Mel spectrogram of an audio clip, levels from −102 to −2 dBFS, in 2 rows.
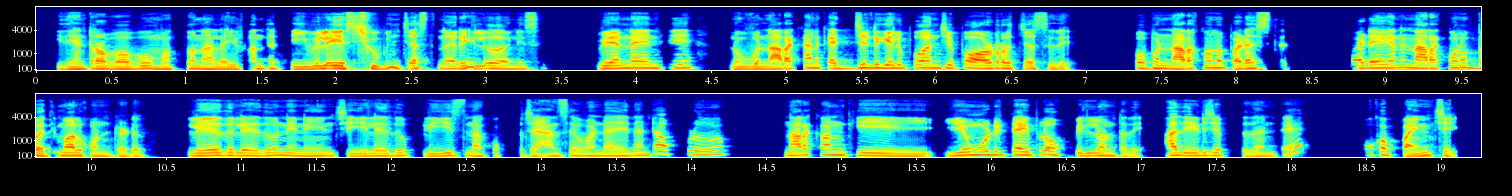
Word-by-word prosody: ఇదేంట్రా 135 +4 +2
బాబు 135 +3 +2
మొత్తం 120 +5 -3
నా - - +3
లైఫంతా 140 +5 -3
టీవీ‌లో 140 +6 +5
ఏసి 155 - 0
చూపించేస్తున్నారీళ్ళు 155 -2 0
అనేసి. 130 +2 -6 0.4
ఇవన్నేంటి 185 +3 +3 0.4
నువ్వు 135 +1 -1
నరకానికి 180 +4 +3
అర్జెంట్‌గా 185 +6 +2
ఎళ్ళిపో 185 +2 -2
అని 185 - -2
చెప్పి 180 +2 -2
ఆర్డర్ 160 +1 +5
వచ్చేస్తది. 160 - -5 0.4
పాపం 165 +1 0
నరకంలో 195 +9 +3
పడేస్తది, 155 +3 0 0.4
పడేయగానే 190 +5 +2
నరకంలో 165 +6 +2
బతిమాలుకుంటాడు. 140 -6 0 0.4
"లేదు 160 +2 +3
లేదు 150 +1 -1
నేనేం 145 -2 -2
చేయలేదు 140 +3 -3
ప్లీజ్ 140 +3 -4
నాకొక్క 130 -3 -9
చాన్సివ్వండనేది" 145 +3 -3
అంటే 185 - -5
అప్పుడు 225 -4 -8 0.6
నరకానికి 180 -1 -1 0.6
యముడి 200 +4 +1
టైప్‌లో 185 -2 +3
ఒక - - -18
పిల్లుంటది. 145 -6 -3 0.2
అది 165 - +1
ఏటి 155 0 -1
చెప్తదంటే, 120 - -7 0.5
"ఒక 180 - -9 0.2
పని 125 +6 +3
చేయి. 130 - -4
155 Hz, 135 wpm, -25 LUFS, 140-180 Hz, 0.6 s, టీవీ‌లో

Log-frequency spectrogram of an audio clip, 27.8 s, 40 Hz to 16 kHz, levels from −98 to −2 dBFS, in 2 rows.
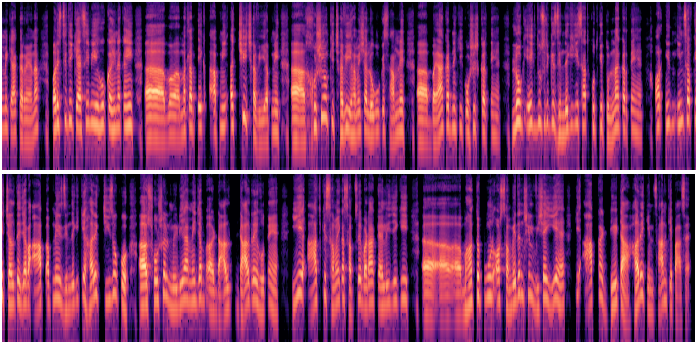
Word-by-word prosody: में 180 0 -7
क्या 155 -2 0
कर 155 - -2
रहे 125 0 -3
हैं 120 - -5
ना, 175 - 0 0.3
परिस्थिति 215 +6 +3
कैसे 185 +3 +2
भी 215 -1 -2
हो, 200 0 +1
कहीं 175 -1 +2
न 185 - -1
कहीं 195 +1 +3
अ, 130 - -1 0.4
ब 140 -2 +3
मतलब 180 +2 +1
एक 190 - 0 0.2
अपनी 185 +4 -1
अच्छी 200 +8 +2
छवि, 115 - -3
अपनी 160 +6 -2 0.3
अ, 125 -2 +7
खुशियों 270 +8 -1
की 220 - -8
छवि 155 +3 -1
हमेशा 160 +3 -1
लोगों 150 +2 -2
के 170 - -7
सामने 150 +1 -3
अ, 125 -5 +2
बयान 120 +8 +4
करने 185 -2 -2
की 185 +1 -13
कोशिश 165 +1 -5
करते 155 -1 -2
हैं, 140 -3 -13 0.3
लोग 225 +3 +4
एक-दूसरे 215 +2 -2
की 215 +2 -6
ज़िंदगी 170 +3 -3
के 210 0 -6
साथ 195 0 +1
खुद 185 -1 -6
की 190 - -4
तुलना 140 +5 -2
करते 180 -1 -3
हैं 150 -4 -9 0.3
और 195 +2 +2
इन 210 0 -7
इन 215 +3 -4
सब 235 0 +2
के 230 - -2
चलते 160 -2 0
जब 165 +1 +3
आप - - +2
अपनी 185 +3 -2
ज़िन्दगी 150 +4 -8
के 200 - +2
हर - - +2
एक 220 - -1
चीज़ों 180 +6 -4
को - - +2 0.3
अ, 150 +1 +12
सोशल 180 +7 -1
मीडिया 170 +7 0
में 175 +1 -6
जब 195 -1 -2
अ, - - +4
डाल 125 +2 0 0.2
डाल - - +5
रहे 185 -1 +1
होते 140 +3 -6
हैं, 125 -6 -4 0.3
ये 220 +8 +1
आज 175 +1 -2
के 210 - -5
समय 165 -1 -1
का, 190 - -2
सबसे 190 +1 -3
बड़ा 165 +1 +3
कह 155 -4 -3
लीजिए 160 +4 -7
कि 185 +1 -7 0.3
अ - - +3
अ 110 -1 +2
अ, - - 0
महत्वपूर्ण 200 +7 -1
और 180 +1 +1
संवेदनशील 180 - -2
विषय 140 +7 -1 0.2
ये 195 - +3
है 150 - -2 0.2
कि - - -11
आपका - - -1
डेटा, 150 +7 +1
हर - - +6
एक 220 - -1
इंसान 135 +6 -3
के 150 - -5
पास 100 -6 -5
है। - - -10
175 Hz, 220 wpm, -22 LUFS, 150-195 Hz, 0.4 s, अ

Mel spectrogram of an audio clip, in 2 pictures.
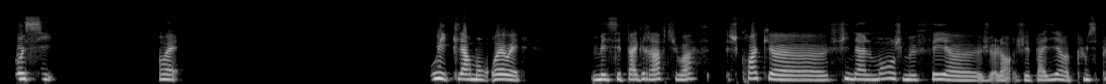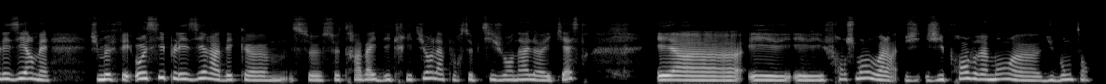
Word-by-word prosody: Aussi. 255 -2 +1 1.0
Ouais. 235 -1 +1 2.5
Oui, 270 -1 +6
clairement, 230 -5 +3
ouais, 235 0 +6
ouais. 210 -4 +3 0.7
Mais 225 +1 +5
c'est 225 +2 -3
pas 235 -1 +1
grave, 245 +1 0
tu 230 - -7
vois? 235 +4 -1
Ce - - -23 0.2
je - - -3
crois 270 +1 +1
que 210 -5 0
finalement 235 +3 0
je 230 - -5
me 215 0 +2
fais, 235 +1 0
heu, 190 - -2
je - - -6
alors 95 0 -3
je 190 - -14
vais 200 - -2
pas 200 0 -3
dire 215 -3 -1
plus 220 -2 -3
plaisir, 255 +1 +2
mais 205 -3 +1 0.4
je 220 - +1
me 230 +1 +6
fais 215 -3 -1
aussi 280 +3 +4
plaisir 260 -1 +1
avec, 210 -1 -1
hem, 195 +1 -1
ce 200 -1 -4
ce 205 +2 -5
travail 215 +2 -1
d'écriture 215 +6 -3
là 240 -2 -1
pour 210 -3 -10
ce 220 +2 -5
petit 210 +2 -6
journal, 210 +2 0
heu, 195 - 0
équestre. 280 +8 -4 0.7
Et, 205 0 +7
heu, 195 -2 +3
et 195 0 +2
et - - 0
franchement, 240 +7 -3
voilà, 210 -6 +1
j'y 185 +1 -8
j'y 195 +5 -1
prends 265 +7 -1
vraiment, 235 -1 +1
heu, 190 -2 -1
du 190 +3 -2
bon 220 +4 0
temps. 215 -3 -10
220 Hz, 170 wpm, -24 LUFS, 200-235 Hz, 2.5 s, Et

